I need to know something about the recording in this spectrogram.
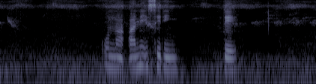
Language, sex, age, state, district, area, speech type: Santali, female, 30-45, West Bengal, Birbhum, rural, spontaneous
